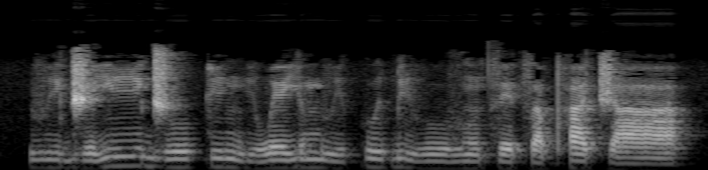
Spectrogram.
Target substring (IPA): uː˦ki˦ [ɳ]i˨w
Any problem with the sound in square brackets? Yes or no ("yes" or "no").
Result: yes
